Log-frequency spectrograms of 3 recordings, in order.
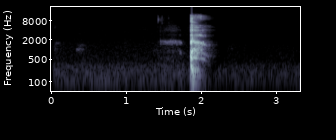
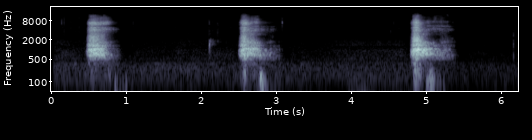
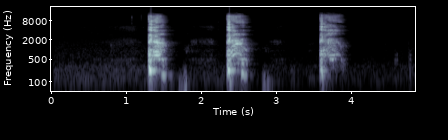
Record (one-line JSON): {"cough_length": "3.3 s", "cough_amplitude": 32767, "cough_signal_mean_std_ratio": 0.16, "exhalation_length": "6.2 s", "exhalation_amplitude": 22518, "exhalation_signal_mean_std_ratio": 0.29, "three_cough_length": "4.9 s", "three_cough_amplitude": 31490, "three_cough_signal_mean_std_ratio": 0.26, "survey_phase": "beta (2021-08-13 to 2022-03-07)", "age": "45-64", "gender": "Female", "wearing_mask": "No", "symptom_none": true, "symptom_onset": "4 days", "smoker_status": "Ex-smoker", "respiratory_condition_asthma": true, "respiratory_condition_other": false, "recruitment_source": "REACT", "submission_delay": "2 days", "covid_test_result": "Negative", "covid_test_method": "RT-qPCR"}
